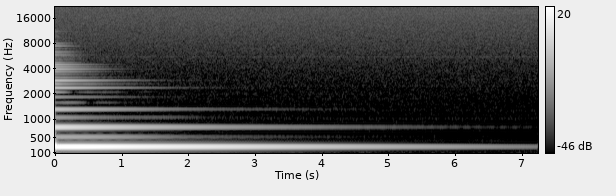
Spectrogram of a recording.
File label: Piano Clav c3 soft; TrashLibrary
